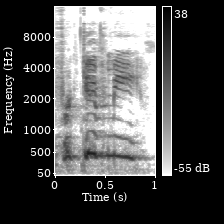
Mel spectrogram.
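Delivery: earnest, high-pitched plea; pleading mouse. Acted. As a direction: plead like a small mouse, voice lifted, then easing down. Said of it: "But the mouse said".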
